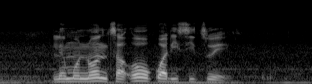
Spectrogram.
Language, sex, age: Tswana, male, 22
